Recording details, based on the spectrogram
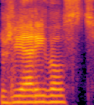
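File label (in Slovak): "žiarlivosť", Slovak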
